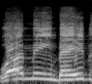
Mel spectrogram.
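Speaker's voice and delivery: put-on loud, very high New Orleans accent with lilt. Showing how women from New Orleans say baby: imitating a New Orleans accent. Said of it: "the women from New Orleans voice".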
